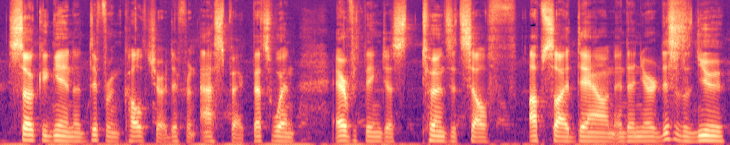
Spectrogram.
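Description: A man's voice: on the low side, fairly even intonation, moderate pace, few pauses. A man hosting a podcast, joking and rambling in casual chat. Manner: joking, rambling, laughs often. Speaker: podcast host.

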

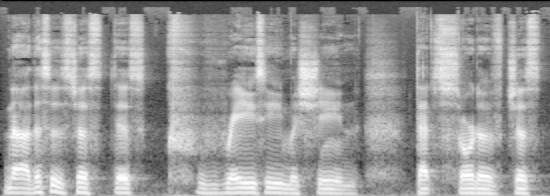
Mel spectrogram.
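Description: Low gravelly-voiced man rambling. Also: little pitch movement, takes it slowly. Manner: rambling, swears casually, self-interrupting. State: congested. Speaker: podcast host. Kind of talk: casual solo podcast monologue.

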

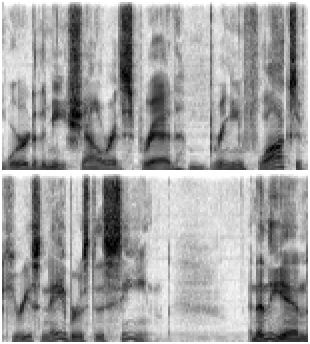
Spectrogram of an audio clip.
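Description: A man hosting a podcast, telling strange stories in a casual, animated way and laughing often. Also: medium pitch, slightly rough. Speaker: podcast host. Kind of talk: casual storytelling podcast chat.

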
